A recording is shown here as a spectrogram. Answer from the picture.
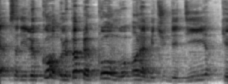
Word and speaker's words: Congo: Cees mot là donc le deuxè cas là va se prononcer avec un son du de G comme un son de G ok donc c'est ce qui donne le son g que j'ai que vous voyez là donc c'est Congo c'est comme ça que ns pè le prononcer Congo OK et que veut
